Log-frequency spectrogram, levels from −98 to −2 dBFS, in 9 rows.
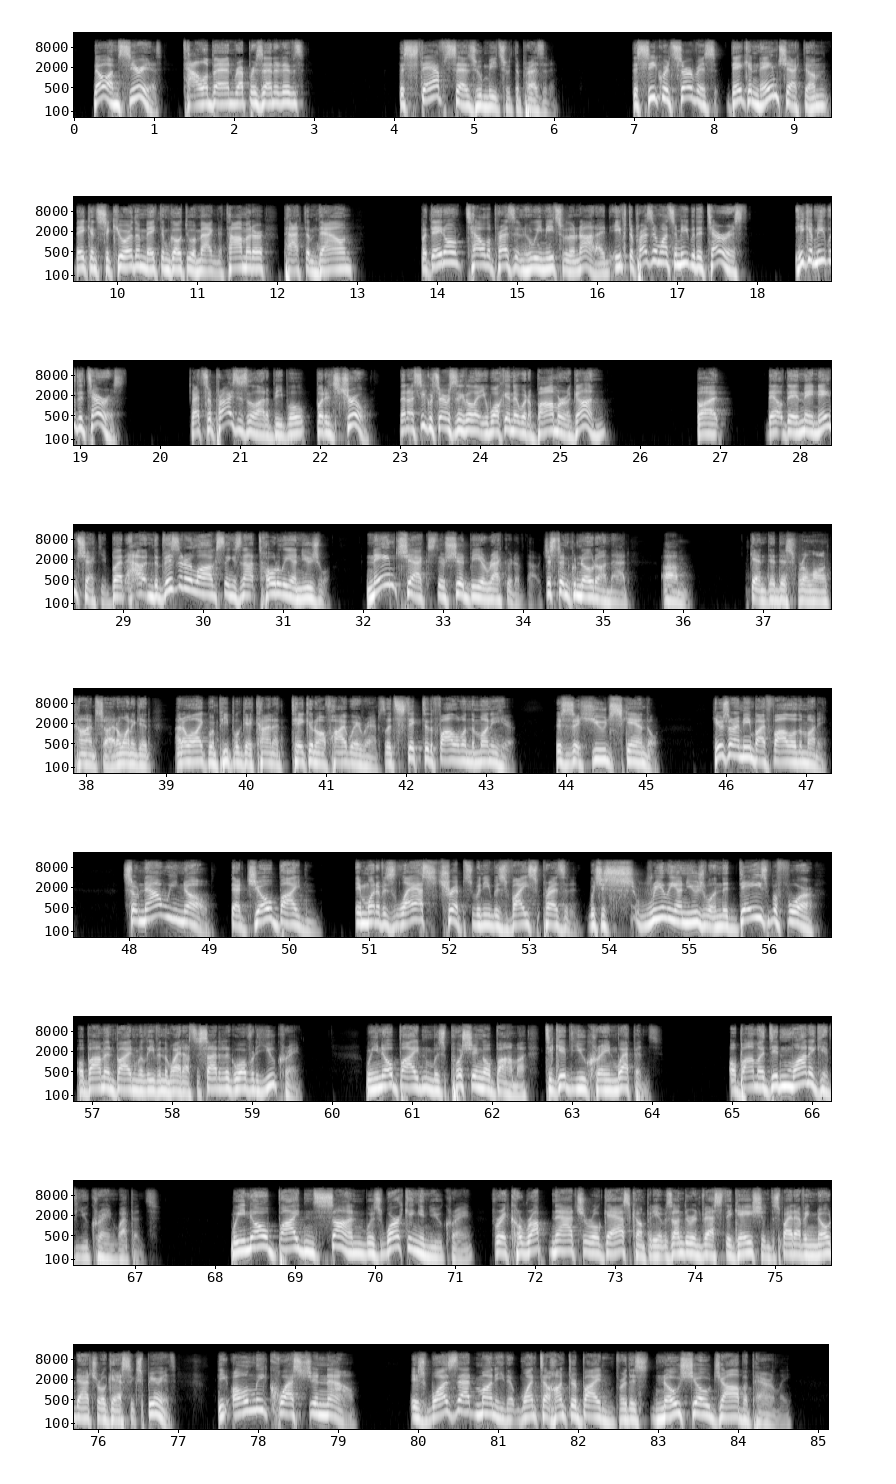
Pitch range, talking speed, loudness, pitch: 130-180 Hz, 190 wpm, -16 LUFS, 155 Hz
